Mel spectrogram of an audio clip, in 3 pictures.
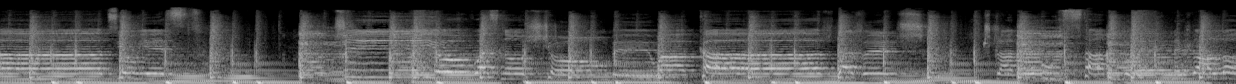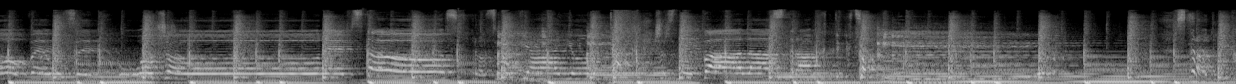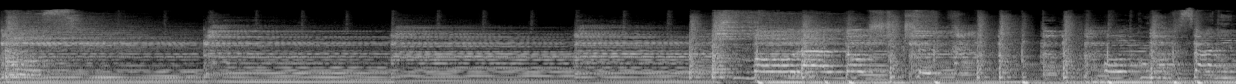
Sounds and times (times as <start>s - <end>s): Soul music: 0.0s - 37.0s.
